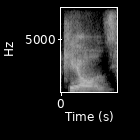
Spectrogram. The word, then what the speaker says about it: chaos: वाला जो एरिया होता है, that is called क्योस. How will you pronounce this word? क्योस. क्या बोलेंगे? Yes guys, क्योस. Okay, chaos.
